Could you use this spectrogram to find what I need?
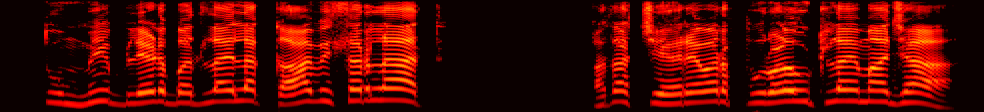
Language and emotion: Marathi, angry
